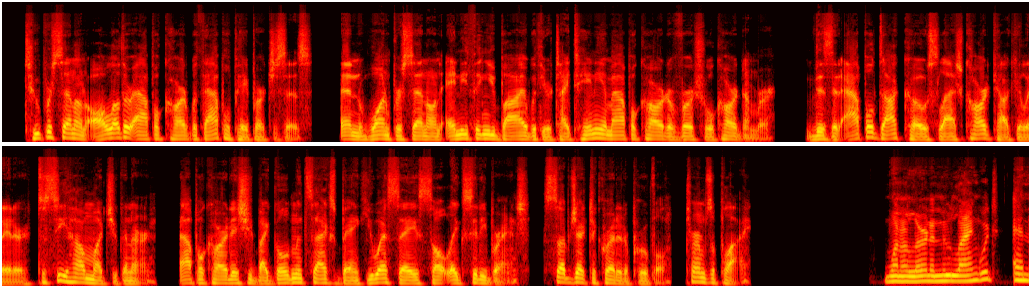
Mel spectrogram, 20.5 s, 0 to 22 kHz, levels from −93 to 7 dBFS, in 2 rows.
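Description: No technical faults turn up in the speech; the Opus voice compression keeps the full audio band and leaves only light coding traces, which fits its hybrid mode at around 24 kbps.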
